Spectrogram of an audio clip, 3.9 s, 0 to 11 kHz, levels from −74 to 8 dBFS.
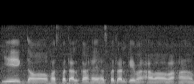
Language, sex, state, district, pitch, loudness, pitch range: Hindi, female, Maharashtra, Mumbai Suburban, 160 Hz, -14 LUFS, 150-175 Hz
